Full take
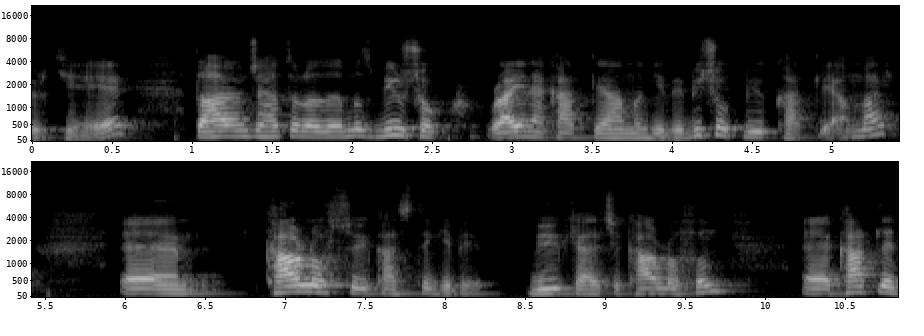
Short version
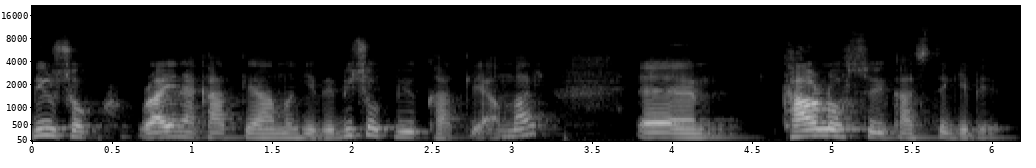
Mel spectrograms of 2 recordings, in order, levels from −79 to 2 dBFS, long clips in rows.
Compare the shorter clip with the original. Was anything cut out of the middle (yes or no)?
no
